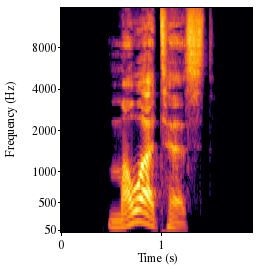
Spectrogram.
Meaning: inflection of mauern: 1. second-person singular preterite 2. second-person singular subjunctive II
- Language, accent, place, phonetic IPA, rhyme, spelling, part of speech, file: German, Germany, Berlin, [ˈmaʊ̯ɐtəst], -aʊ̯ɐtəst, mauertest, verb, De-mauertest.ogg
